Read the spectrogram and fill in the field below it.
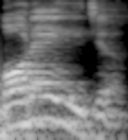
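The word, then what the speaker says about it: mores: 걸 포기한 대요 뭐 머레이즈 아이 단어 꼭 알아두세요 머레이즈 머레이즈 머레이즈 발음이 머레 이즈야 어 관습 풍습 이런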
